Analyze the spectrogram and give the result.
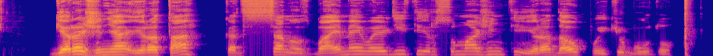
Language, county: Lithuanian, Klaipėda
